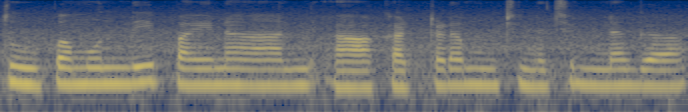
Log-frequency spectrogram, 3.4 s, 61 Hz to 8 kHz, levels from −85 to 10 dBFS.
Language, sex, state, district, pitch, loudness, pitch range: Telugu, female, Andhra Pradesh, Anantapur, 200 Hz, -18 LUFS, 195-210 Hz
